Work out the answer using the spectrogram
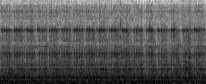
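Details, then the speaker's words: Nova woodturning lathe spinning a large, hard white oak blank: loud steady spinning hum with a faint regular pulsing rattle about three times a second; lathe vibrating, owner suspects something loose, cause unknown. "vibration I'm gonna have to check out my lathe it sounds like some something loose"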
